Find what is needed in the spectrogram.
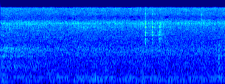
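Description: Steady low hum and hiss of room noise, like a fan or air conditioner running, with a faint light click about one and a half seconds in.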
